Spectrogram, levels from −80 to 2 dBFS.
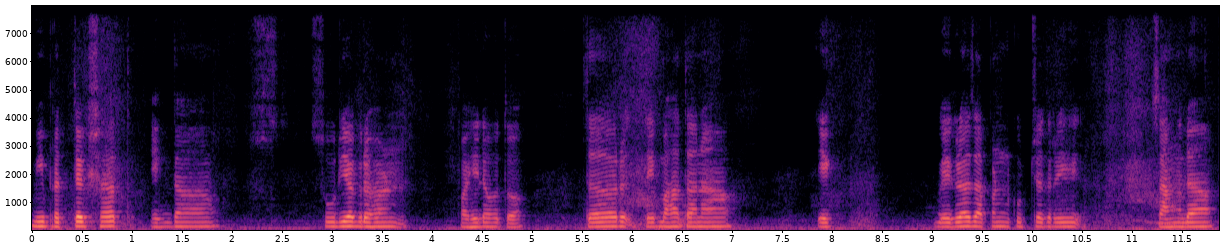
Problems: none marked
